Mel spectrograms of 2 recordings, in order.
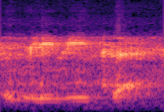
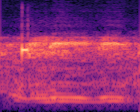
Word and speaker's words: Gliwice: My city is pronounced Gliwice, Gliwice.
